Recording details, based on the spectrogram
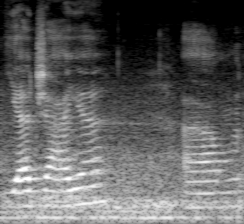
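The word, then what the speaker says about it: Ya-Jiyah: If anybody is wondering, her name is Jaya, and it's actually Yajaya, which is spelled Y-A hyphenated J-I-Y-A-H.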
